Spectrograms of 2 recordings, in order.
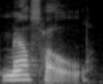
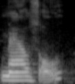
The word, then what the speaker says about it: Mousehole: knew a woman in a little village called mouse hole although the English pronounced it Mazel and she her name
